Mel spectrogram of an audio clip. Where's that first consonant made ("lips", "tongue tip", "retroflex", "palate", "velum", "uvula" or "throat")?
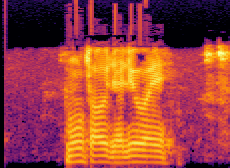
lips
